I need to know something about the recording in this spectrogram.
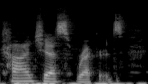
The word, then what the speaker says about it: Conchess Records: And the other subsidiary is actually a record label called Conchess Records.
